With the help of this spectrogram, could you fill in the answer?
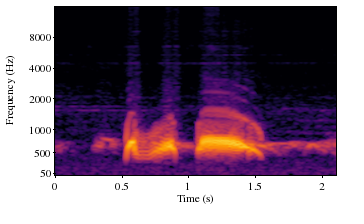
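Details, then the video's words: Spotted dove, male and female birds, calling to excite wild males for decoy training. One low phrase: a brief hum, a sharp throaty note, then a long mellow coo fading into a soft steady tone. "tiếng chim cu gáy kích bổi mới và tập mồi hiệu quả"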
